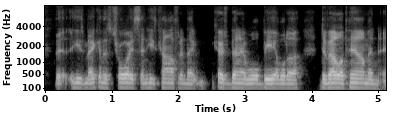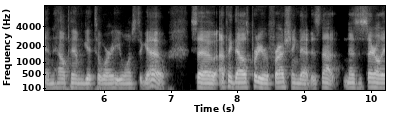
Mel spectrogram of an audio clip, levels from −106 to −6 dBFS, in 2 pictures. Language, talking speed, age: English, 230 wpm, 30-49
